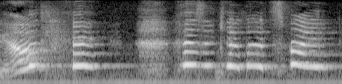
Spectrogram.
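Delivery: high, teary voice; crying. Retold or imitated. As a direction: sob out a brave okay. Crying reply to officer.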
